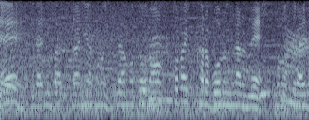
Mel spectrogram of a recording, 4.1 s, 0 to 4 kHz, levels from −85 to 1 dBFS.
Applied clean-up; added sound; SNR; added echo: none; none; none; none.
